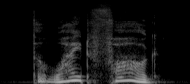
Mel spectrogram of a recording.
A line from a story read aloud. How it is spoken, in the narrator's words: she whispered, remembering her grandfather tell her about it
